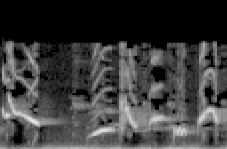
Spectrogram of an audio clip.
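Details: Black-throated canary (Crithagra atrogularis) song, used as a lure to prompt a reluctant singer: a quick run of high, sweeping whistles and twitters, some rising and some falling, over a faint low hum.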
